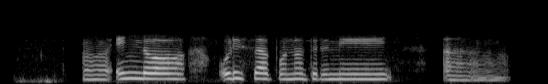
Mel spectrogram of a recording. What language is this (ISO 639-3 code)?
sat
